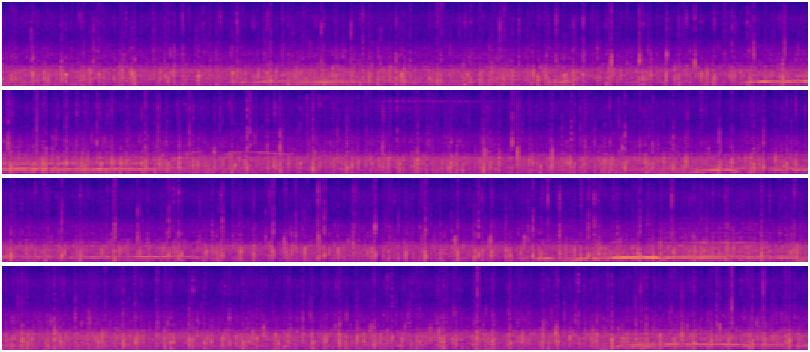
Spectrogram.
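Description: Large theatre audience clapping in a long, steady ovation, with a few scattered voices calling out over the clapping.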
